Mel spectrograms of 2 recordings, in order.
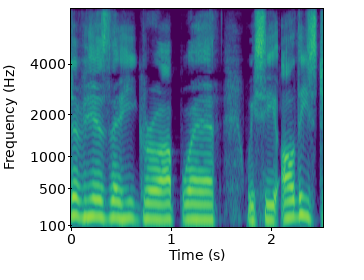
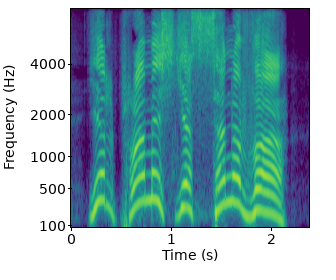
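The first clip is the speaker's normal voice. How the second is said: put-on Scottish accent, upset, higher; 8 semitones higher than usual. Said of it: "with the Scottish accent".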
